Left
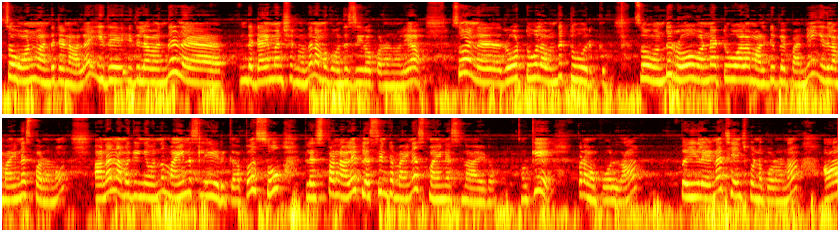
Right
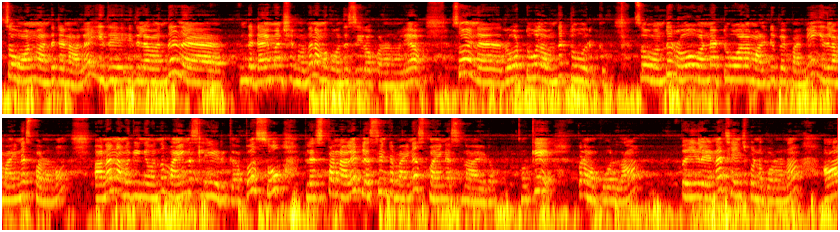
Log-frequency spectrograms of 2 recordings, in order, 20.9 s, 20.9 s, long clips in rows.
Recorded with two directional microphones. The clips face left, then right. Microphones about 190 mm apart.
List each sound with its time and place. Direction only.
0.0 s a woman's voice: 60° left (ahead or behind)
